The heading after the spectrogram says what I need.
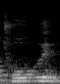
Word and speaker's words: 좋은: 하나 더 좋은 히으로 끝소리가 시작되는 이게 뭐예요? 어간이죠. 어간. 그리고 은이라는 형식 형태소 조산을 만나면 히 탈락해서 조은 이렇게 발음된다는 거예요. 알겠습니까?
